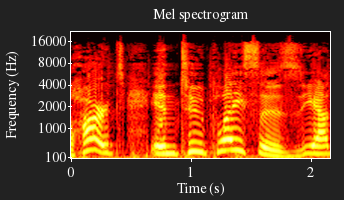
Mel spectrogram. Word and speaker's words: Hart: on her last name and that is called heart in two places yeah I just like your heart that how that's spelled and uh she is actually formerly from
